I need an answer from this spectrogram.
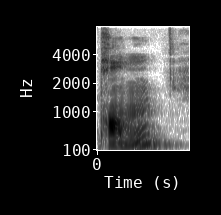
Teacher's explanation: it is a high-class consonant with a live syllable because of the sonorant final. And so it is a rising tone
